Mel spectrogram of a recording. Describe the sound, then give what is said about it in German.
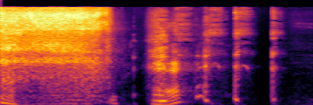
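A person imitates a fart with their mouth: a long, steady breathy hiss, then a string of short, uneven sputtering bursts that trail off into quieter puffs. “Wie macht man das, dieses Pups?”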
